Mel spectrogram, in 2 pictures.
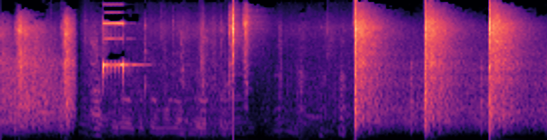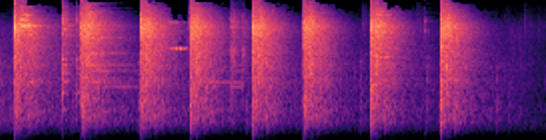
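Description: Pistol shots fired in steady succession, about one every two-thirds of a second, a dozen or so from about a third of the way in, each with a short ringing tail. Before them, voices and a brief high beep.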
